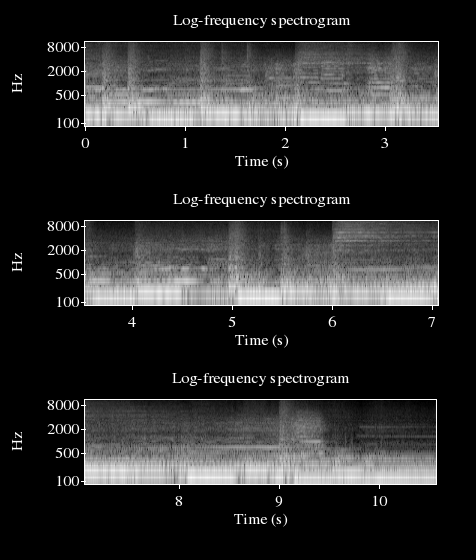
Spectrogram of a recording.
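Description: Live rock band playing loud: distorted electric guitars, bass and drum kit driving through a riff. About nine seconds in the drums stop and a low chord is left ringing.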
